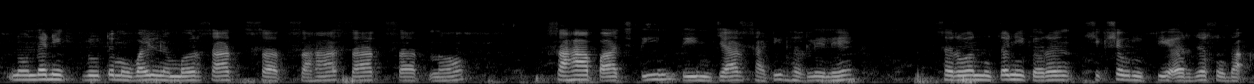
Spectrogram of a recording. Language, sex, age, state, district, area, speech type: Marathi, female, 60+, Maharashtra, Nagpur, urban, read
